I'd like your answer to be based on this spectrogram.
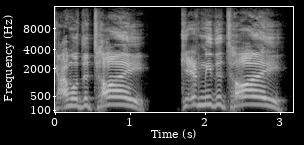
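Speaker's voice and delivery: loud, high, drawn-out action-hero bellow; Arnold. Acted. Owner voices the husky demanding a toy, hammed-up Arnold voice. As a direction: bellow slowly in a hammed-up accent. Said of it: "It's the Arnold voice".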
